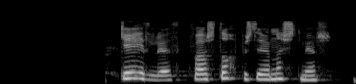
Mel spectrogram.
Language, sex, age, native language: Icelandic, female, 15, Icelandic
